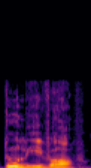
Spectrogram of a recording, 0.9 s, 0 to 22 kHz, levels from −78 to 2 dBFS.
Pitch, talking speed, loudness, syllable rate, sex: 175 Hz, 195 wpm, -15 LUFS, 5.0 syllables/s, male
